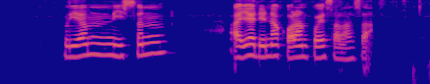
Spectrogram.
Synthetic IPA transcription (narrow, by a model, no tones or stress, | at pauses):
liamnisən | a̰jadinakɔɾanpɔɛsalasa̰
